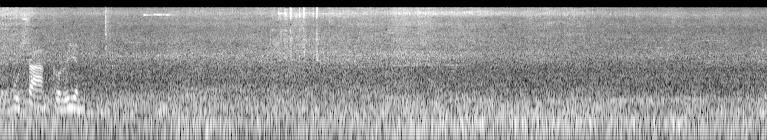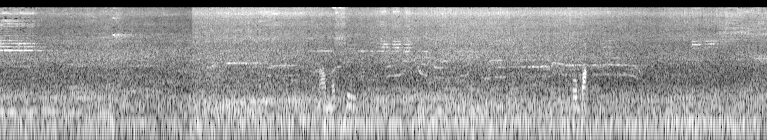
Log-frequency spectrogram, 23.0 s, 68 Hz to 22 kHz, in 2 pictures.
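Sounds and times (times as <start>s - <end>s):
motorbike engines passing: 0.0s - 23.0s.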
